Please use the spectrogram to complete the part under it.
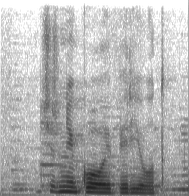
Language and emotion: Russian, neutral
